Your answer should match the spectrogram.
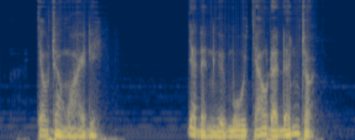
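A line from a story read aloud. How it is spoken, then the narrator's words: Trembling old woman. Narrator (Vietnamese): Giọng bà trở nên run run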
